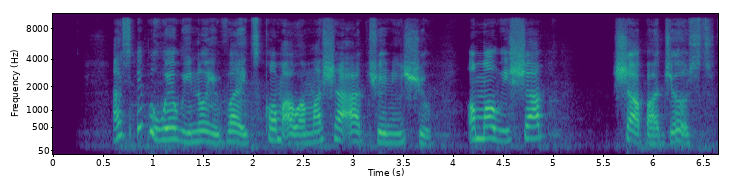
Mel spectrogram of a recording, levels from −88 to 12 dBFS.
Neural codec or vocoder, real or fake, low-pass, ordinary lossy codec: codec, 44.1 kHz, 7.8 kbps, Pupu-Codec; fake; 9.9 kHz; none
